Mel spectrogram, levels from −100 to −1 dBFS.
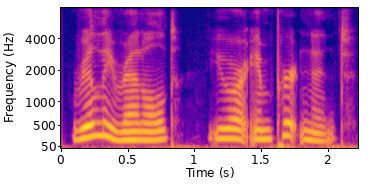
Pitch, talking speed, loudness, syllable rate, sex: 205 Hz, 135 wpm, -17 LUFS, 5.8 syllables/s, female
